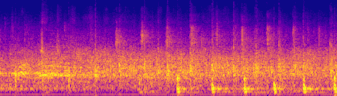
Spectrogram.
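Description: audience applauding

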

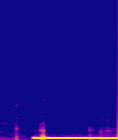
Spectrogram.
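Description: telephone dial tone

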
